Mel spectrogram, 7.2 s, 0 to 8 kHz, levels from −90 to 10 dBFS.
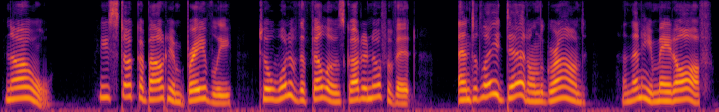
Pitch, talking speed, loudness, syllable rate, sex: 230 Hz, 215 wpm, -16 LUFS, 5.5 syllables/s, female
